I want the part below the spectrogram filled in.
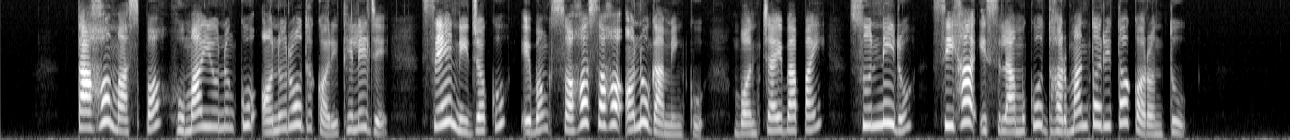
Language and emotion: Odia, neutral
